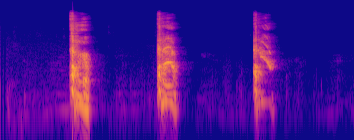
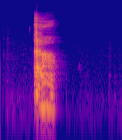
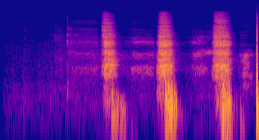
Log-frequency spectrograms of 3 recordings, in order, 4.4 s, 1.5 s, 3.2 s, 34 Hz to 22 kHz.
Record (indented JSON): {
  "three_cough_length": "4.4 s",
  "three_cough_amplitude": 32260,
  "three_cough_signal_mean_std_ratio": 0.29,
  "cough_length": "1.5 s",
  "cough_amplitude": 29285,
  "cough_signal_mean_std_ratio": 0.29,
  "exhalation_length": "3.2 s",
  "exhalation_amplitude": 32768,
  "exhalation_signal_mean_std_ratio": 0.3,
  "survey_phase": "beta (2021-08-13 to 2022-03-07)",
  "age": "45-64",
  "gender": "Female",
  "wearing_mask": "No",
  "symptom_cough_any": true,
  "symptom_runny_or_blocked_nose": true,
  "symptom_onset": "9 days",
  "smoker_status": "Never smoked",
  "respiratory_condition_asthma": false,
  "respiratory_condition_other": false,
  "recruitment_source": "REACT",
  "submission_delay": "1 day",
  "covid_test_result": "Negative",
  "covid_test_method": "RT-qPCR",
  "influenza_a_test_result": "Negative",
  "influenza_b_test_result": "Negative"
}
